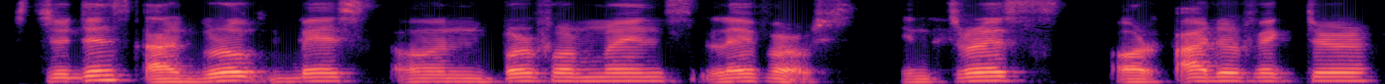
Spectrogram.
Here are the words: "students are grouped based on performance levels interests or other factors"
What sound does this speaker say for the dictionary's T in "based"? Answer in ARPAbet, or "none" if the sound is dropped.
T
